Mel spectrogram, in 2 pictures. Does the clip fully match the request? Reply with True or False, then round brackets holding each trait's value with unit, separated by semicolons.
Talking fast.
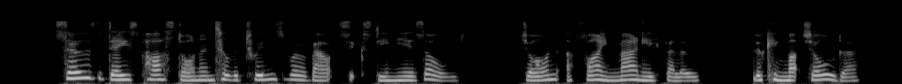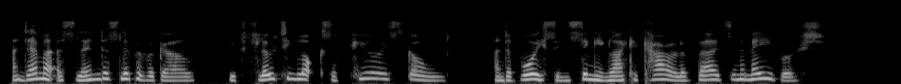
False (160 wpm)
